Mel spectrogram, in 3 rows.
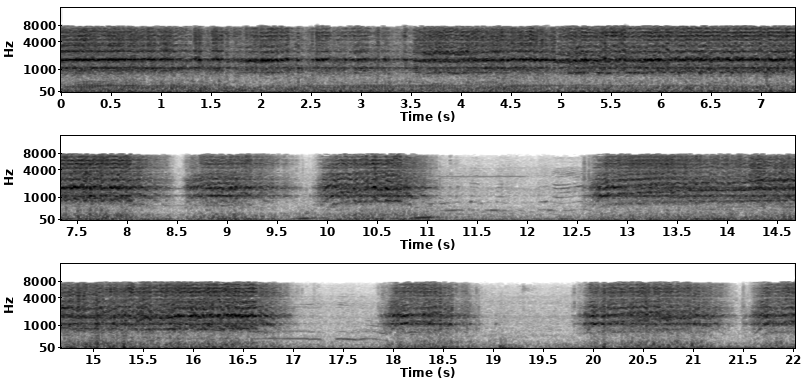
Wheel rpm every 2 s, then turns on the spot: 230, 230, 210, 190, 100, 70, 100, 200, 110, 40, 110.
none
